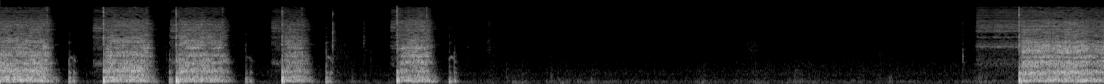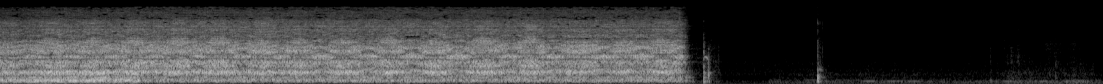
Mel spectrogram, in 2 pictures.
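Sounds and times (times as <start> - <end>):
heat gun blowing: 0.0 - 4.6, 9.8 - 18.2.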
